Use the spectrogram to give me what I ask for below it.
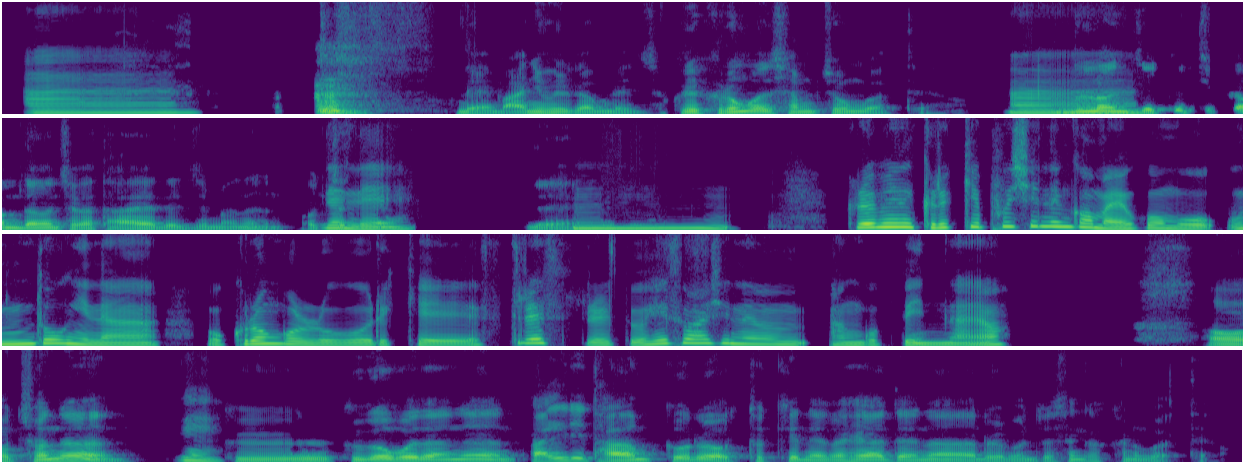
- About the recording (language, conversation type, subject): Korean, podcast, 실패로 인한 죄책감은 어떻게 다스리나요?
- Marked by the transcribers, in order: throat clearing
